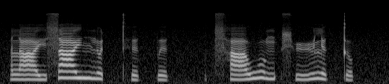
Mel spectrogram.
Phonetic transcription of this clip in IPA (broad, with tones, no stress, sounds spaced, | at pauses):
l aː˨ j s aː˥ j n̪ ɵ˧ t̚ t̪ʰ ɪ˨ k̚ p ɪ˨ k̚ | t͡sʰ aː˨˥ w ʊ˨˧ ŋ t͡sʰ yː˨˥ l ɪ˨˥ k̚ t̪ ʊ˨˥ k̚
